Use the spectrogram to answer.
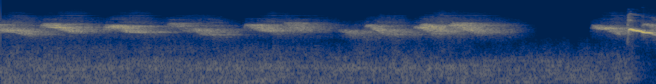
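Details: White-eye uttering a series of high, drawn-out slurred notes over a low background rumble, ending with a sharper bright chirp.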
